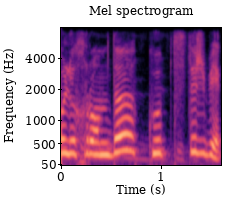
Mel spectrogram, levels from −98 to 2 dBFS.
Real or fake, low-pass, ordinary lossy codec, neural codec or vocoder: real; 7.2 kHz; none; none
